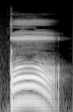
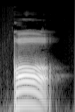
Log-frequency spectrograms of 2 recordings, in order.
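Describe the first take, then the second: First: The vowel is made with an open, unrounded mouth. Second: The vowel is made with lips pushed forward. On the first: The speaker calls it right. "mulut kita cukup dibuka saja, pangkal lidahnya diangkat" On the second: The speaker calls it wrong. "M, M itu maju mulutnya, monyong mulutnya. Contohnya gini"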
